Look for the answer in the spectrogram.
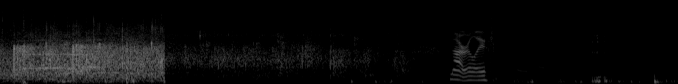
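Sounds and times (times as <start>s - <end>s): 
audience applause: 0.0s - 4.3s.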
